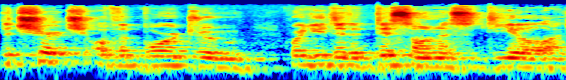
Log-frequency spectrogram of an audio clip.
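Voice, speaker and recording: A man speaks at a moderate pace while noticeable background noise runs beneath him. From Britain. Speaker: pastor. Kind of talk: sermon. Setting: church.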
